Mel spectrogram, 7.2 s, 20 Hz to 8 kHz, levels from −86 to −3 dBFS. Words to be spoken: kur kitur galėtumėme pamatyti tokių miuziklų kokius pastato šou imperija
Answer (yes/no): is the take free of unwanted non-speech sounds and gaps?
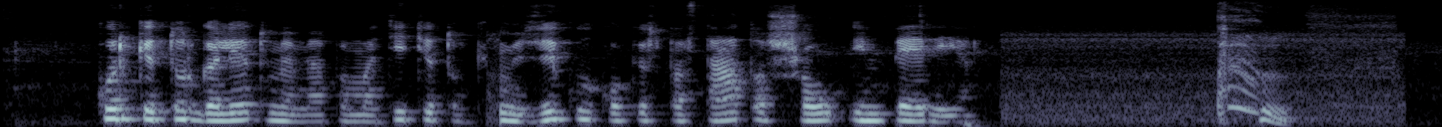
no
